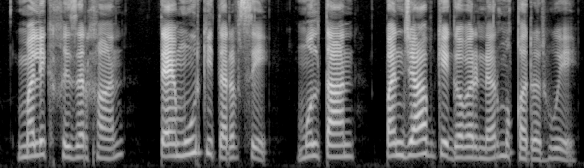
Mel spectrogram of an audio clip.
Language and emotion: Urdu, neutral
